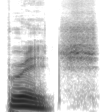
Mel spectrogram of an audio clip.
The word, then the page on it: bridge: British English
